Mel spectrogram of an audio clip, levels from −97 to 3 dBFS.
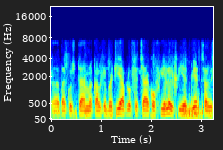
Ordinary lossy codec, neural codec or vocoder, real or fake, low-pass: Opus, 16 kbps; none; real; 7.2 kHz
